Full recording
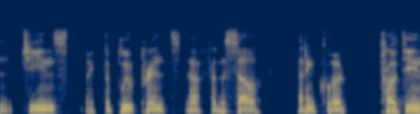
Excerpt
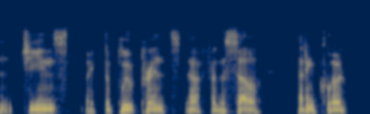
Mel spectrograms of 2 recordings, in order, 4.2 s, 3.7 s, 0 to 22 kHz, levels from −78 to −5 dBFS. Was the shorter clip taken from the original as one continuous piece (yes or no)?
yes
